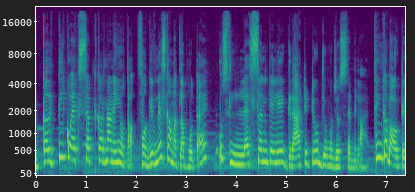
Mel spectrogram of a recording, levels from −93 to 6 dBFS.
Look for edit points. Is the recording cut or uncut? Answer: uncut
